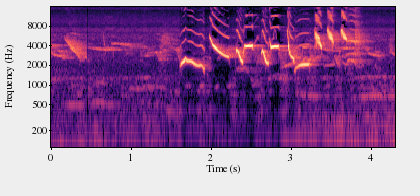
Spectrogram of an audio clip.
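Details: Lure song of an Oriental magpie-robin to trigger singing in other birds: after a quiet start, a quick series of bright, down-slurred whistled notes, then high chirps.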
